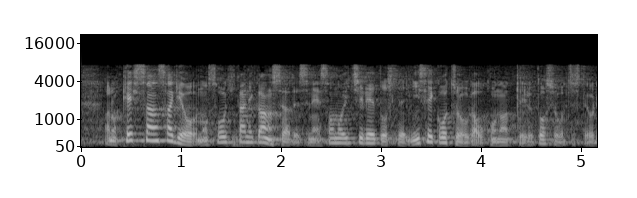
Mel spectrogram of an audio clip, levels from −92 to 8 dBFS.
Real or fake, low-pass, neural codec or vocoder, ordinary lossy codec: fake; 7.2 kHz; codec, 16 kHz, 16 kbps, FreqCodec, larger model; none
